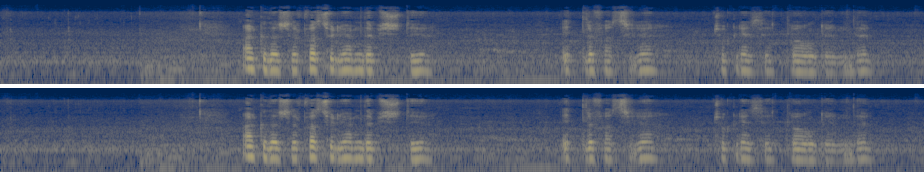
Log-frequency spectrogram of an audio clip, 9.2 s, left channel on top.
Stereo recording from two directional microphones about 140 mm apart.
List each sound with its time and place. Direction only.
2.0 s speech: centre (ahead or behind)
5.5 s speech: centre (ahead or behind)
